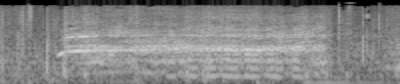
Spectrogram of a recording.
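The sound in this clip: A horse pulling a chariot neighs in a long, shrill, wavering whinny over a steady patter of clip-clopping hooves.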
